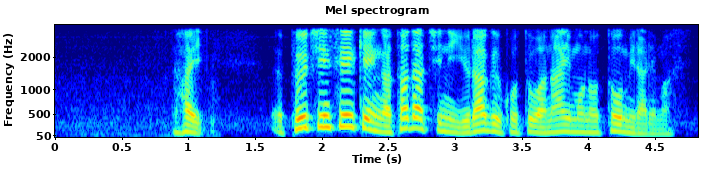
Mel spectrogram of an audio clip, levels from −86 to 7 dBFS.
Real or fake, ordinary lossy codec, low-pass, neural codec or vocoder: real; none; 3.6 kHz; none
